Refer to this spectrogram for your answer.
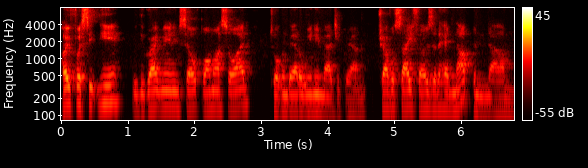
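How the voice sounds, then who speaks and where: Relaxed in tone, a man with a medium-pitched voice and ordinary pitch variation talks at a fairly quick pace on a very clean recording with a silent background. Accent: Australian. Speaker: podcast host. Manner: casual, relaxed.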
